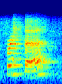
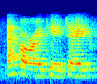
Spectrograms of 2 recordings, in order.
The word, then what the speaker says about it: Fritha: So it's pronounced Fritha, so F-R-I-T-H-A, Fritha. A lot of people seem to pronounce it wrong.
